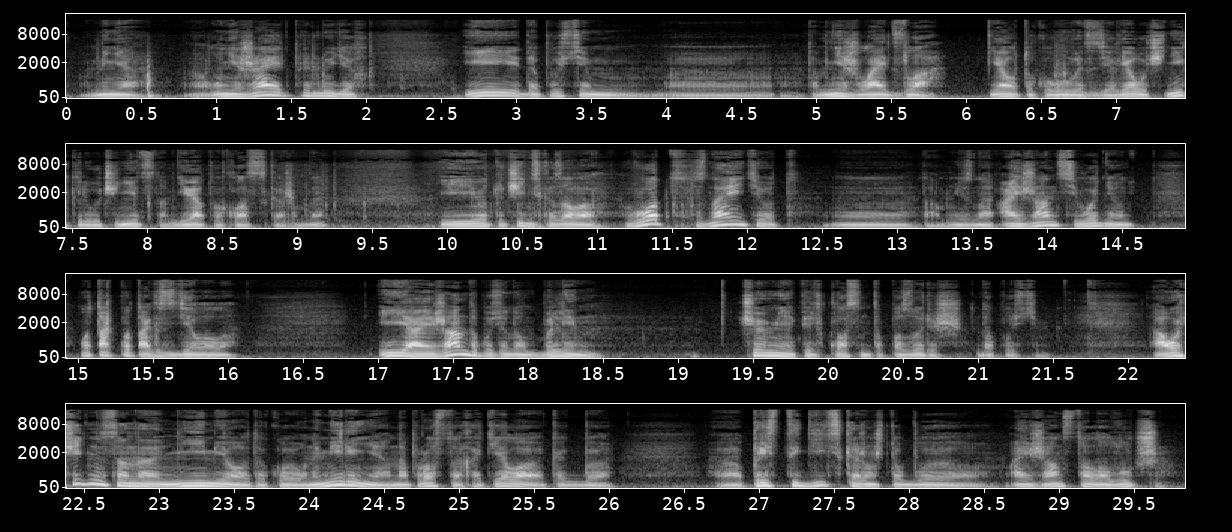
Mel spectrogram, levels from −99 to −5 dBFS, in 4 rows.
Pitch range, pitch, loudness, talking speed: 80-110 Hz, 95 Hz, -26 LUFS, 145 wpm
